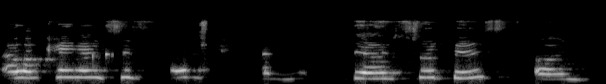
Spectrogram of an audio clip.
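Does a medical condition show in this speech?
Yes: cerebral palsy; therapy since six months old, ongoing.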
